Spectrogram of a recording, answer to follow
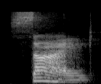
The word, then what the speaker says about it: decide: So remember this is a verb and expressed on the second syllable. You will go down a little bit decide.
